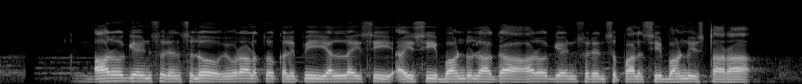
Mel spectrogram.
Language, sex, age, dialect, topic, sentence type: Telugu, male, 41-45, Southern, banking, question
